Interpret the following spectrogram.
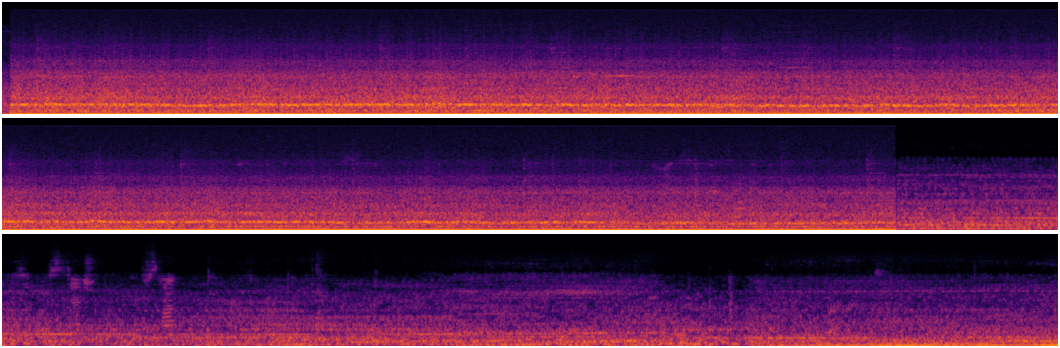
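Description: Loud, steady road and engine noise recorded by a vehicle's dashcam, with a hum that slowly drops in pitch. It cuts off suddenly about two-thirds of the way through. What follows is a quieter recording of road noise with a few sharp clicks.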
